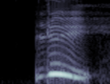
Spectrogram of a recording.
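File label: "lü", fourth tone, pinyin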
